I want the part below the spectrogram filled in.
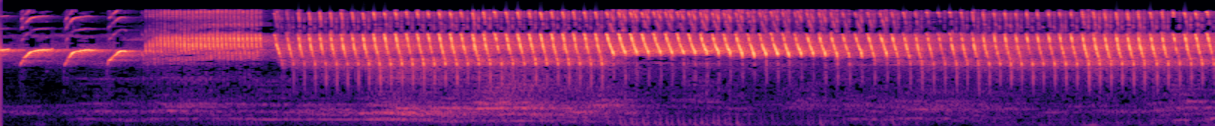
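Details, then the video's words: Excited male canary song meant to stimulate females to mate and nest; a few sweeping notes lead into a long, rapid, rattling trill held steady at high pitch for several seconds. "تغريد كناري هائج لتحفيز الاناث على التزاوح وبناء العش"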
